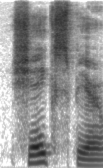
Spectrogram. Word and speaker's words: Shakespeare: was called sha Spur now in this time Shakespeare was pronounced shakespear so something to keep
